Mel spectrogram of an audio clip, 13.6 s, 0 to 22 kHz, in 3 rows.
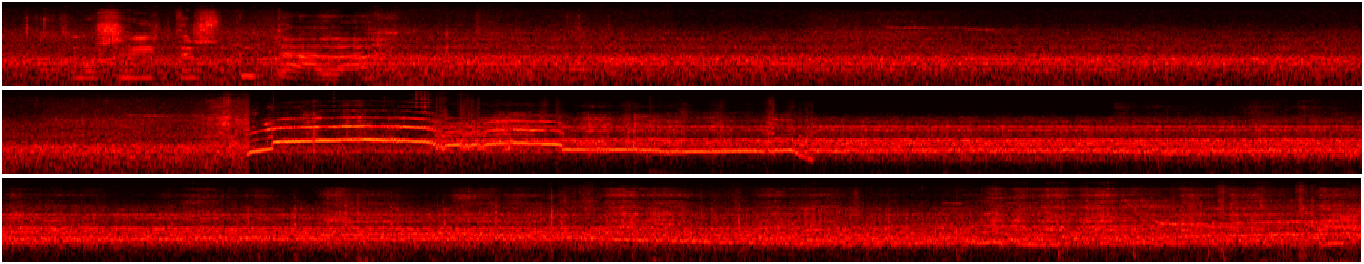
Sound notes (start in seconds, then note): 5.3 screams; 9.9 siren wailing in distance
